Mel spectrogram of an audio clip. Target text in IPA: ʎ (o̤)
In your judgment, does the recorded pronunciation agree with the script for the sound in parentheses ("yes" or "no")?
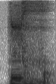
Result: yes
